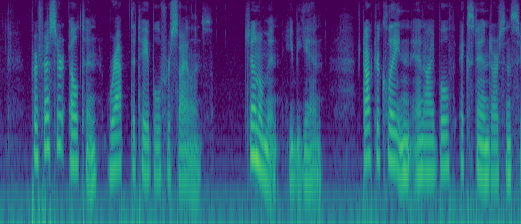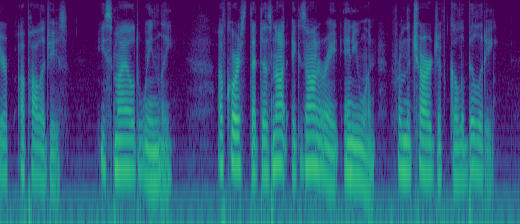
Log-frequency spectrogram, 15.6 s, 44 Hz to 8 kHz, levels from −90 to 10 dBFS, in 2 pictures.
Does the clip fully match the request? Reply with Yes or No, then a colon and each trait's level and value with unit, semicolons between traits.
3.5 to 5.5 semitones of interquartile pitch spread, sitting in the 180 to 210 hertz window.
No: average, 3.8 semitones; medium, 150 Hz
